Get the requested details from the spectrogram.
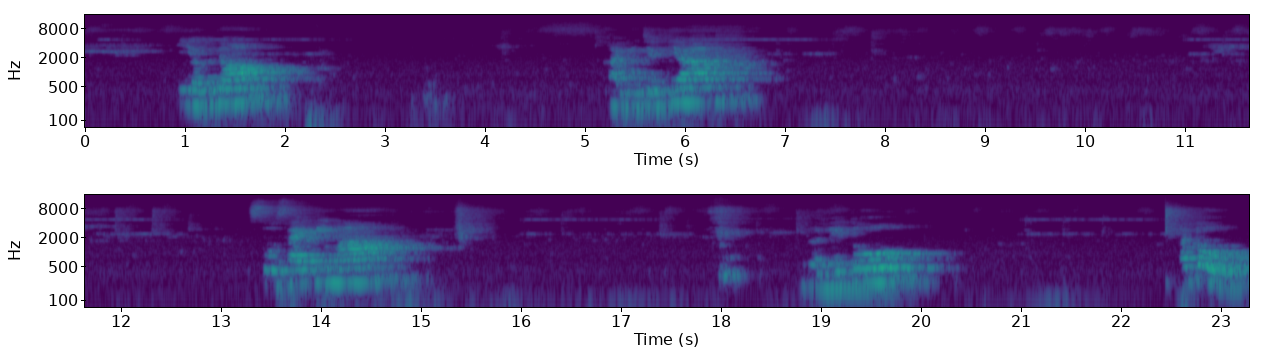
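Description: A woman speaks calmly and clearly nearby, in short phrases with pauses.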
